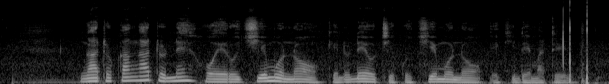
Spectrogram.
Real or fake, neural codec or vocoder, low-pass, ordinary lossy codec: real; none; none; none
